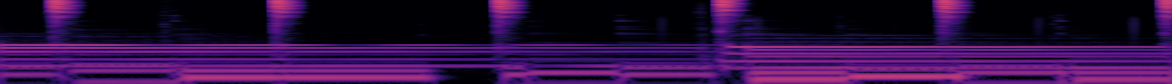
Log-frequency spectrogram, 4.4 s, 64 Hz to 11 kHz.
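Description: Electric bass line (Modo Bass 2) played over sustained Rhodes electric piano chords in C minor, with a metronome click on every beat at 72 BPM, about one click every 0.8 seconds.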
